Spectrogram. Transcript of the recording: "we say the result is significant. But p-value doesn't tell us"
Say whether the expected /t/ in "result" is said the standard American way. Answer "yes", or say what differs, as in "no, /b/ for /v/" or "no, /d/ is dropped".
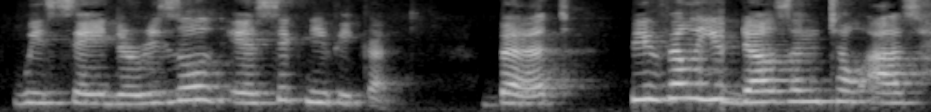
yes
